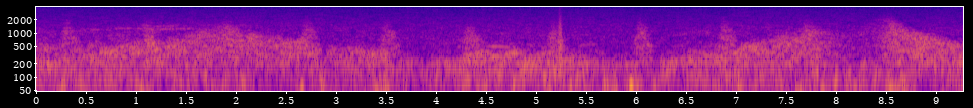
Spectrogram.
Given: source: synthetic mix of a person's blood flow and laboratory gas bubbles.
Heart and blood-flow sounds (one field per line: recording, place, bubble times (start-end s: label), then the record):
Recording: Doppler ultrasound of blood flow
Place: subclavian vein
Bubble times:
0.00-0.24 s: bubbles
From the record:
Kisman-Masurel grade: 122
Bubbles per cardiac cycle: 1 to 2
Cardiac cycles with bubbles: 10 to 50%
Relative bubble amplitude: moderate (0.250 to 0.450)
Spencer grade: 2 (many but less than half of the cardiac periods contain bubble signals, singularly or in groups)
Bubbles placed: anywhere in the cardiac cycle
